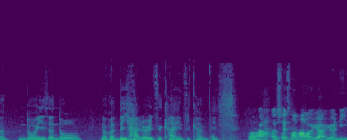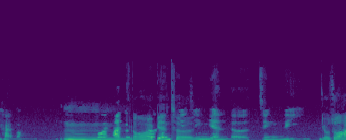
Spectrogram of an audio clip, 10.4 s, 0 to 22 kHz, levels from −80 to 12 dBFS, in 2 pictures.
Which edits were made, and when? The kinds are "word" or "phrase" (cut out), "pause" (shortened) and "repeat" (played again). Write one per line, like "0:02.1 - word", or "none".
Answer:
none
